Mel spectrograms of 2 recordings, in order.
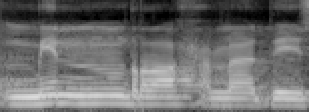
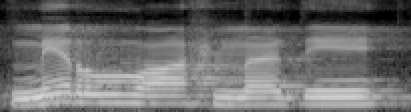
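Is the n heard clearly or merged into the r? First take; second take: clear n; merged. First: A clear n is heard before the r. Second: The n merges fully into the following r. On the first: The speaker calls it wrong. "Jangan dibaca min rahmati, salah" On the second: The speaker calls it right. "Tapi mir rahmati"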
